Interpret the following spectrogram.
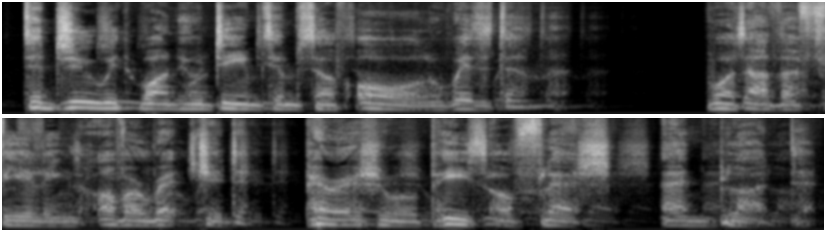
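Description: Audiobook: male reader doing a bitter old servant woman, low and harsh, slow and brooding. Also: fairly bright tone, distant mic, close to an everyday voice. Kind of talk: audiobook character reading.

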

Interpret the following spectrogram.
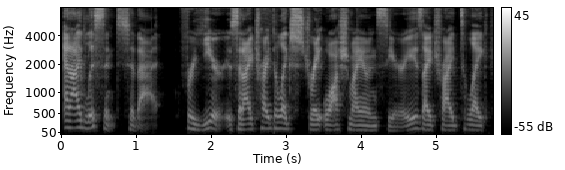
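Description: A writer talking frankly and casually as a podcast guest, animated when quoting others. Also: medium pitch, normal speed. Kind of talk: candid casual conversation.

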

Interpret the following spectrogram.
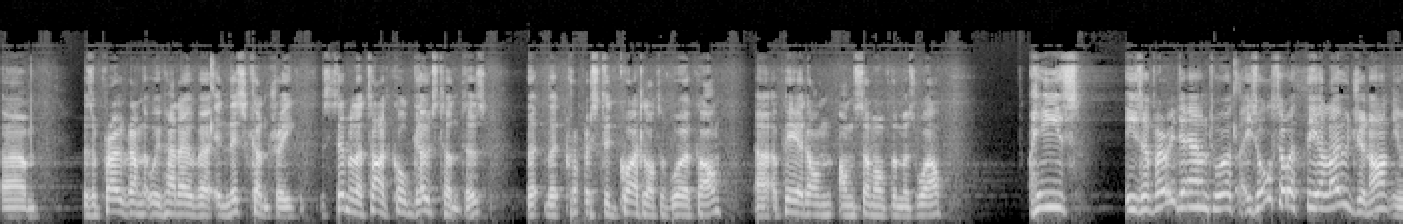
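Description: A man's voice: on the high side, animated, moderate pace, fairly bright tone, poor audio. A British man chatting casually and chummily as co-host of a radio show, with a teasing streak.

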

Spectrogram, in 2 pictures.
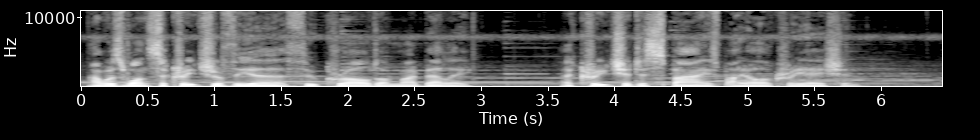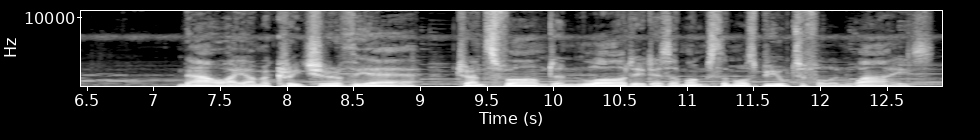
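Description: A man voicing a proud, wise, tiny winged insect who instructs in a grand, slow storybook manner. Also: fairly low pitch, soft background music. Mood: proud, lofty.

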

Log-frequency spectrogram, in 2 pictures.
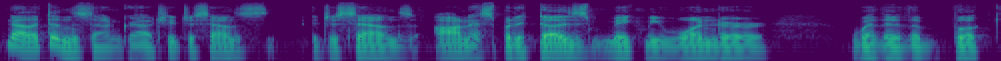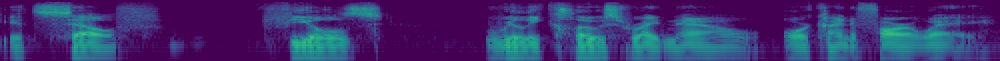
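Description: A man hosting a podcast, casually chatting while losing his voice, relaxed and self-deprecating. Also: low-pitched, slow, no room sound, clean studio sound. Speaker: podcast host. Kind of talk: casual podcast chat and interviewing.

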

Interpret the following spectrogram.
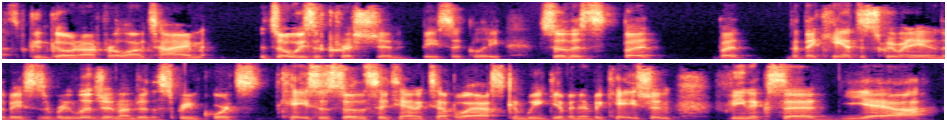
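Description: Low-voiced man, bright and conversational. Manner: halting, conversational explanations with informal asides. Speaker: podcast guest, law professor and author. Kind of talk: casual interview conversation.

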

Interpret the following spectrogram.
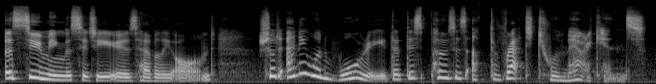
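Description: A woman's voice: on the high side, big pitch swings, moderate pace. A woman playing a polished news interviewer in an audio drama, articulate, formal and insistent in her questioning. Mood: pointed, composed.

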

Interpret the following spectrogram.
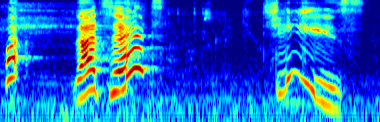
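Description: A woman's voice: very high-pitched, wildly swooping pitch, very slow, background noise, heavily acted. An actress playing a peppy, sassy corporate tour guide in an audio drama, chirpy and coaxing as she addresses a school group. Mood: perky, coaxing. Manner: chirpy, over-enthusiastic, coaxing.

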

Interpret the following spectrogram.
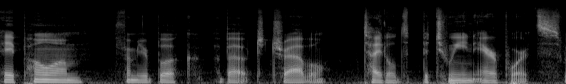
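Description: Guy interviewer, low gravelly voice, quick questions, dry close mic. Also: a bit bright, dry recording. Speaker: interviewer host. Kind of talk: conversational interview.

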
